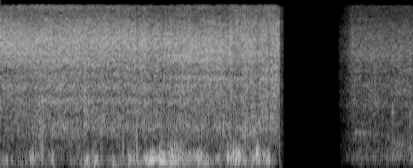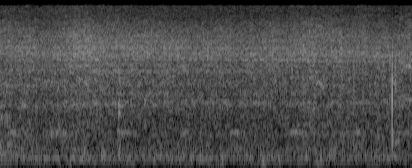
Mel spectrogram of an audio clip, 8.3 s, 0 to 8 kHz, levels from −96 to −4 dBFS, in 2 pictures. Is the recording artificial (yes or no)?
yes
